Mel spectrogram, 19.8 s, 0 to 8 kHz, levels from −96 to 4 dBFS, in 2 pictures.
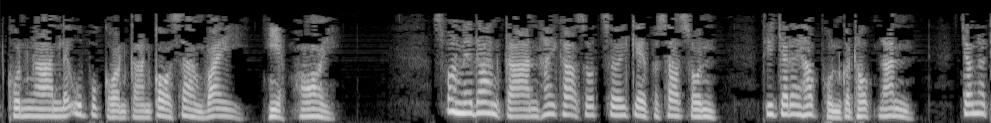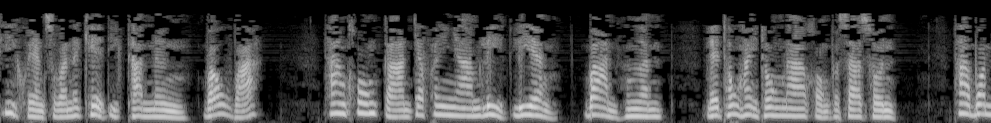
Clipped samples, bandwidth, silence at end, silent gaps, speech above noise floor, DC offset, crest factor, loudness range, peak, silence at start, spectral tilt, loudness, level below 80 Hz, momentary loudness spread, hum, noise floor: under 0.1%; 5.8 kHz; 0 s; none; 54 dB; under 0.1%; 16 dB; 2 LU; -4 dBFS; 0.1 s; -11.5 dB/octave; -20 LUFS; -62 dBFS; 6 LU; none; -72 dBFS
